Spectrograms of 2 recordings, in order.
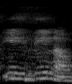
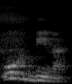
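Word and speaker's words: اهدنا: familiar ya partai calo sudah betul bacanya ihdina bukan uh Bina kita lihat dari situ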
